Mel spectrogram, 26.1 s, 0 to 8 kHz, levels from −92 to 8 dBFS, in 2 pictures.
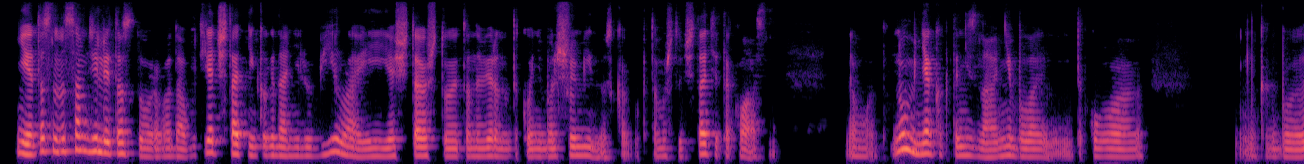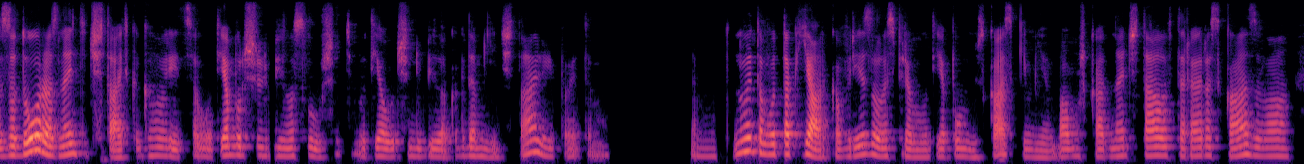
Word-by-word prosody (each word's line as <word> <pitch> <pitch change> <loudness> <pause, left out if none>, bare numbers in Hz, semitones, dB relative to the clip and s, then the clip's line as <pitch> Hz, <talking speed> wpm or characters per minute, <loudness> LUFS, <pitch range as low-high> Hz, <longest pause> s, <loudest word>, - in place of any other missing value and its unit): Не 205 -3 +6
эт 180 - +3
с 240 0 +2
на 230 -1 +2
самом 245 +1 +3
деле 230 -3 +7
это 200 -1 +3
здорово, 150 -7 -3
да. 145 -2 -2
Вот 160 +4 -15
я 215 0 +4
читать 185 -3 +4
никогда 165 -1 -1
не 155 0 -5
любила, 160 +3 -1
и 140 +1 -1
я 150 +1 -1
считаю, 155 0 +3
что 155 -2 -4
это, 145 0 -3
наверно, 145 -1 -1
такой - - -5
небольшой 145 +3 -1
минус, 160 -6 -3
как - - -11
бы - - -23
потому 145 +1 -10
что 145 -1 -7
читать 185 +6 +2
это - - -6
классно. - - -6 0.7
Вот. 145 0 -9
Ну 255 +4 +5
у - - +8
меня 200 -3 +5
как-то, 180 -4 -7
не 165 0 -2
знаю, 135 -2 -3
не 165 +1 -1
было 140 -2 -2
н 205 +2 -10
такого, 140 -1 -4 0.9
ну, - - -12
как 70 -1 -10
бы 135 - -1
задора, 180 - +8
знаете, 185 +4 0
читать, 130 +1 -1
как 145 - -13
говорится. 150 -4 -5
Вот. - - -6
Я 165 - +6
больше 165 -1 -1
любила 150 -1 -5
слушать, 150 +5 -7
вот, 145 -8 -11
я 150 -1 +1
очень 140 +2 -4
любила, 140 0 -4
когда 155 +1 -5
мне 145 -3 -8
читали 200 +7 -2
и 145 - -8
поэтому. 170 +4 -13 0.8
Вот, 145 -1 -13
ну 215 +4 +2
это 205 -7 +3
так 185 0 +2
ярко 135 -6 +5
врезалось, 155 +1 -1
прям 140 -3 -4
вот. 130 +1 -10
Я 140 - -4
помню 140 -2 -6
сказки, 135 +1 -3
мне 130 -2 -8
бабушка 140 +2 -4
одна 145 +3 -4
читала, 160 0 +2
вторая 155 -1 -3
рассказывала. 155 -1 -2
150 Hz, 185 wpm, -29 LUFS, 140-175 Hz, 0.9 s, у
